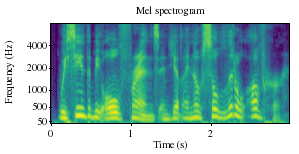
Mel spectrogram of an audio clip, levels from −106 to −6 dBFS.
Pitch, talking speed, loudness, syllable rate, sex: 170 Hz, 280 wpm, -15 LUFS, 5.4 syllables/s, male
